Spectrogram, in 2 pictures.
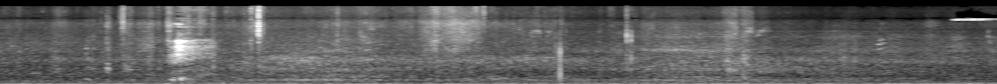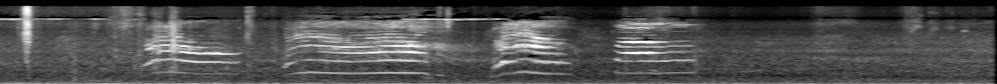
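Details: White cat, very angry and letting no one approach, lets out a run of four or five rising-falling harmonic meows in the second half, following a stretch of passing traffic and street noise with faint voices.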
